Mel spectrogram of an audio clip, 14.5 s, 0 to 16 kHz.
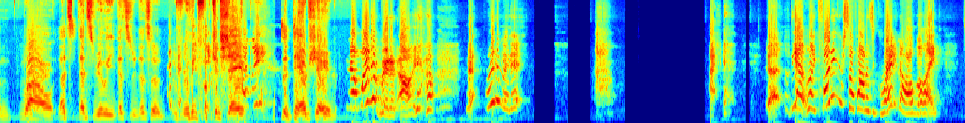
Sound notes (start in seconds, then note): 9.0 sigh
